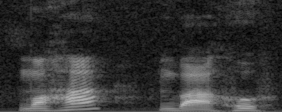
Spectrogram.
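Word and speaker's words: মহাবাহুঃ: মহাবাহু। শুধু মুখ থেকে একটা হাওয়ার মত বের হয়েছে। এরপরে আছে সংখ্যান। বাংলা উচ্চারণের মত।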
